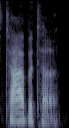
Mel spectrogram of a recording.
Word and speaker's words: Tabata: No, I didn't ask him any questions, but it's all, we're all pronouncing it wrong. It's tapa. Oh, is it? Oh, shit. Okay. But I still like Tabata.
